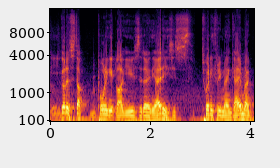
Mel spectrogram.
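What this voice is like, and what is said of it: Imitates another person's voice. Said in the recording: “we're getting an impersonation here”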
